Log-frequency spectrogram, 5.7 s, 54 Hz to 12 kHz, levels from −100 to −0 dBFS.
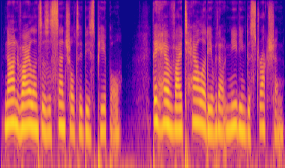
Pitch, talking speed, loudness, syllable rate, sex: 190 Hz, 115 wpm, -17 LUFS, 5.3 syllables/s, female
